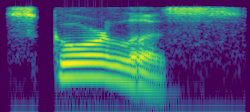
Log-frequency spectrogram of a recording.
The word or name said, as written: scoreless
